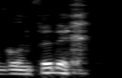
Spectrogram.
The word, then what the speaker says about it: Glenfiddich: Glenfiddich.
